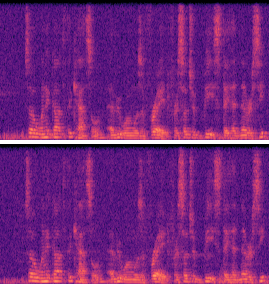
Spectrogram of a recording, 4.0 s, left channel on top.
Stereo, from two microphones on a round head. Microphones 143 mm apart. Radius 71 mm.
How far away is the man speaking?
About 2.0 m.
